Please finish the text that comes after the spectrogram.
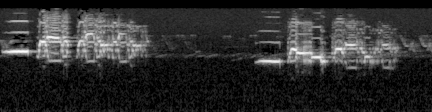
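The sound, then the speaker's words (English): A hermit thrush sings two clear phrases, each opening with a pure sustained whistle that breaks into fluttering, ethereal trills, separated by a second of silence. The song is bright, with no voices. “Like the winter wren, the hermit thrush lives in moist coniferous woodlands. It's also called the swamp angel for this exquisite song.”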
